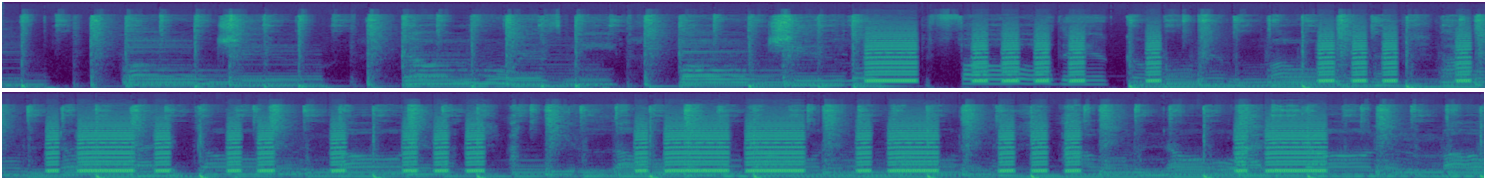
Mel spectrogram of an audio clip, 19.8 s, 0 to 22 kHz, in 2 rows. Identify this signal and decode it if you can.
Morse code, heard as a horn, hand-sent with a straight key, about 11 wpm. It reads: THE SERIES WAS A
